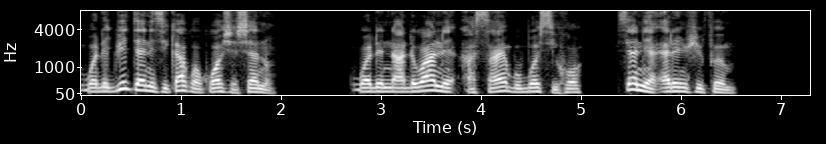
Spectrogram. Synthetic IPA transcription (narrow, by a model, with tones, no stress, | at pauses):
wɔ˨dɪ˨d͡ʑᶣi˦tʰa˦nɪ̃˨s̬i˨kʰa˦kʰɔ˨kʰɔ˦ɕ̬ᶣɪ˨ɕɛ˦nʊ̰̃˨ | wɔ˨dɪ˨nã˨dɪ˨wa˦nɪ̃˨ʔa˨sã˨˦bʊ˨bɔ˦si˨hɔ˦ | sɛ˦nɪ̃˨a˨ʔɛ˦ɾɪ˦ɲ̩˦ɕᶣɪ˦fã˦˨m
